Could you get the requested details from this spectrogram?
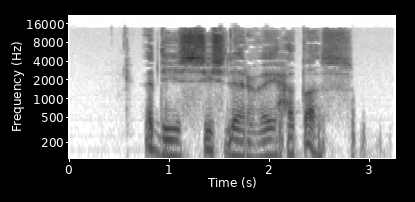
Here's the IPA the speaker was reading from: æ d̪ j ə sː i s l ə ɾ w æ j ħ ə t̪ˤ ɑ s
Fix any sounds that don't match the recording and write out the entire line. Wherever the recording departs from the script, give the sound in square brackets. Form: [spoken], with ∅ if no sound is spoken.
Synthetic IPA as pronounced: æ d̪ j ə sː i s l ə ɾ [v] æ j ħ [ɑ] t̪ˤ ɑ s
